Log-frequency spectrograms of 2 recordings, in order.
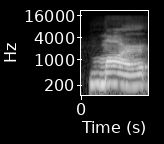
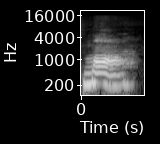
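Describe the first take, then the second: First: The final r is pronounced, Philippine style. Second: The final r is dropped, British style.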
